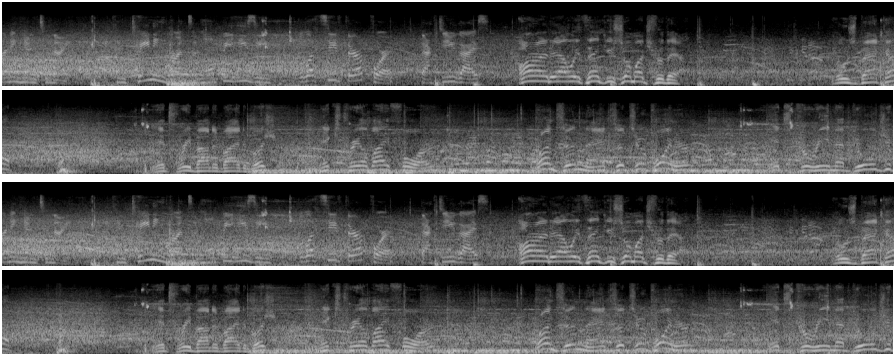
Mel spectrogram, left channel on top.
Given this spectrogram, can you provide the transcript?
him tonight. Containing Brunson won't be easy, but let's see if they're up for it. Back to you guys. All right, Allie, thank you so much for that. Goes back up. It's rebounded by DeBusschere. Knicks trail by 4. Brunson, that's a 2-pointer. It's Kareem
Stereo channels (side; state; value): both; normal; correlation 0.75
